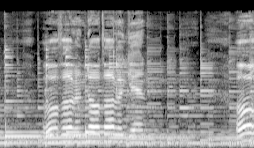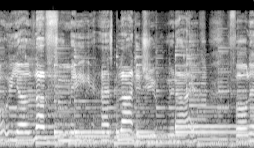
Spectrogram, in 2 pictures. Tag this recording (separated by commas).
Music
